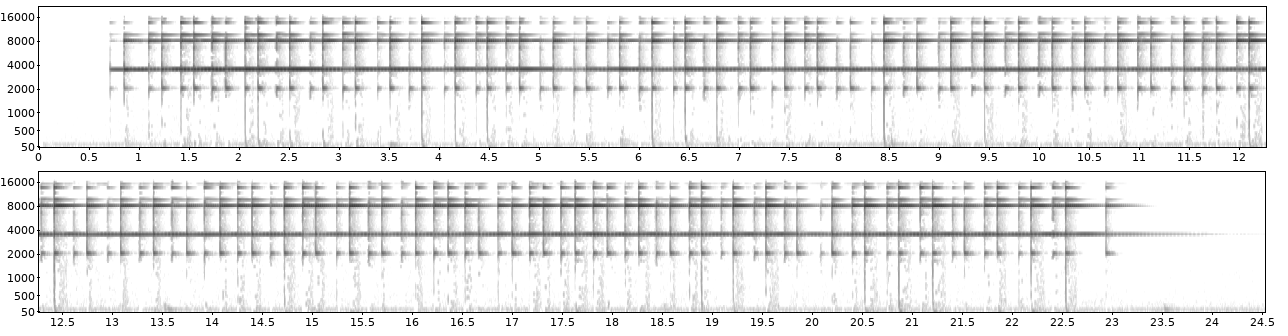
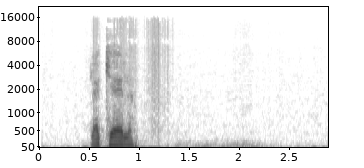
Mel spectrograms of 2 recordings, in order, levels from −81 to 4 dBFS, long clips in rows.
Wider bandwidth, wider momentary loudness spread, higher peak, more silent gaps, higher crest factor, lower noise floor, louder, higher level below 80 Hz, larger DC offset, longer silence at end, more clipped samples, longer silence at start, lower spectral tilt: about the same, 17 kHz vs 16.5 kHz; second, 7 LU vs 20 LU; first, 0 dBFS vs -10 dBFS; neither; about the same, 18 dB vs 20 dB; first, -70 dBFS vs -55 dBFS; first, -16 LUFS vs -24 LUFS; second, -72 dBFS vs -46 dBFS; neither; first, 1.4 s vs 0.15 s; neither; first, 0.7 s vs 0.45 s; second, 6.5 dB/octave vs -5.5 dB/octave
